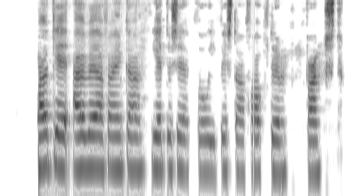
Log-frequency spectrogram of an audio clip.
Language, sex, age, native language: Icelandic, male, 12, Icelandic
